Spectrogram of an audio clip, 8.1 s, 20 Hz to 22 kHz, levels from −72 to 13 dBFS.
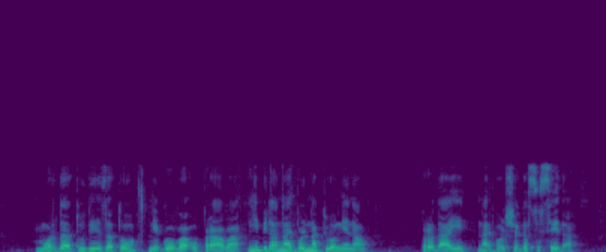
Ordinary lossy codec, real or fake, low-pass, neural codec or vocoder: none; real; none; none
